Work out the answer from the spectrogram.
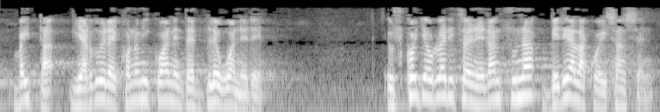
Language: Basque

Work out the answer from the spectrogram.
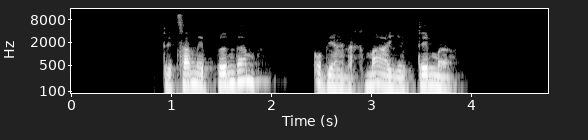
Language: Copainalá Zoque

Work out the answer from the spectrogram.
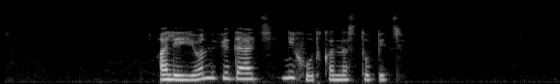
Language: Belarusian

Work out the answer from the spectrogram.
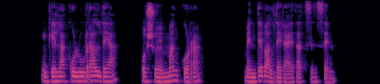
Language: Basque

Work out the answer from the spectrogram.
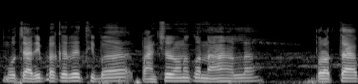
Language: Odia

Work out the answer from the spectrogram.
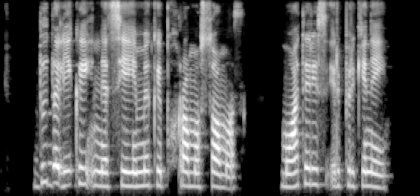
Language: Lithuanian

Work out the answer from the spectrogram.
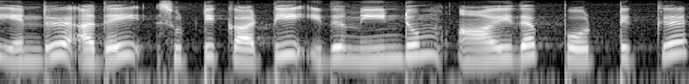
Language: Tamil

